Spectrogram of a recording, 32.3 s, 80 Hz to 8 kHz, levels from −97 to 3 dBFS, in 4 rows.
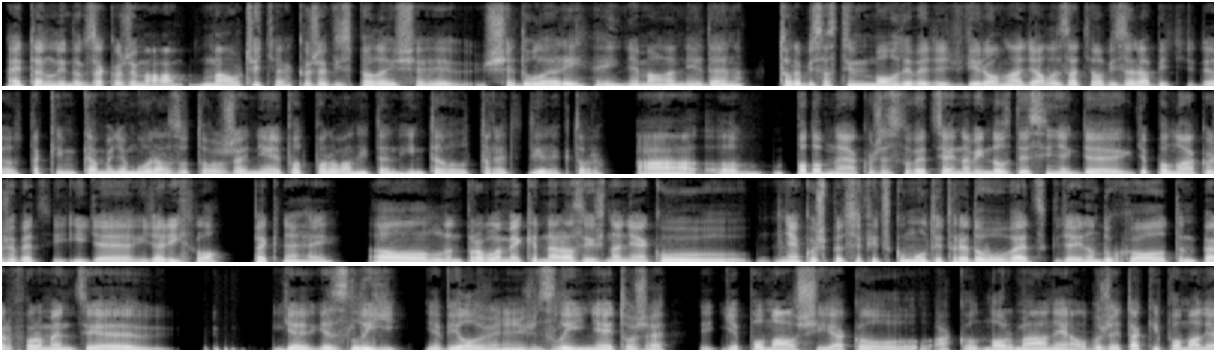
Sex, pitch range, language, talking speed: male, 130-140 Hz, Slovak, 175 wpm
